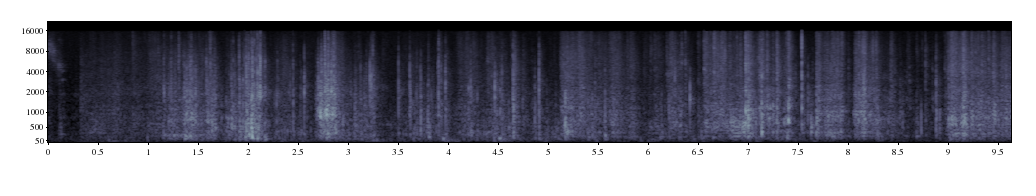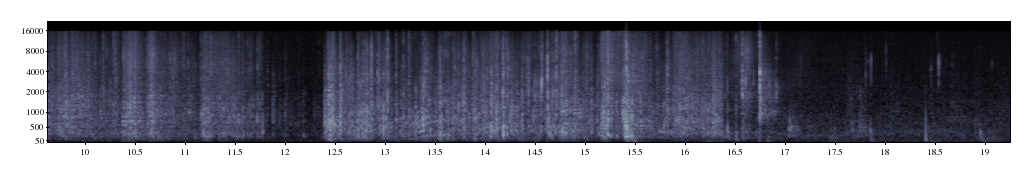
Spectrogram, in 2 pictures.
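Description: Plastic grocery packaging crinkling and rustling in irregular bursts as bags and packages are handled and shelved, with a brief pause about twelve seconds in.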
